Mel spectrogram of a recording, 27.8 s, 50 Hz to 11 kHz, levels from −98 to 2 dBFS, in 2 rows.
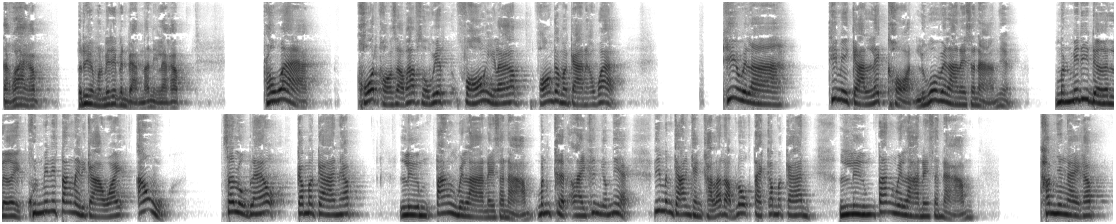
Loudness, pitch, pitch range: -15 LUFS, 210 Hz, 185-240 Hz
